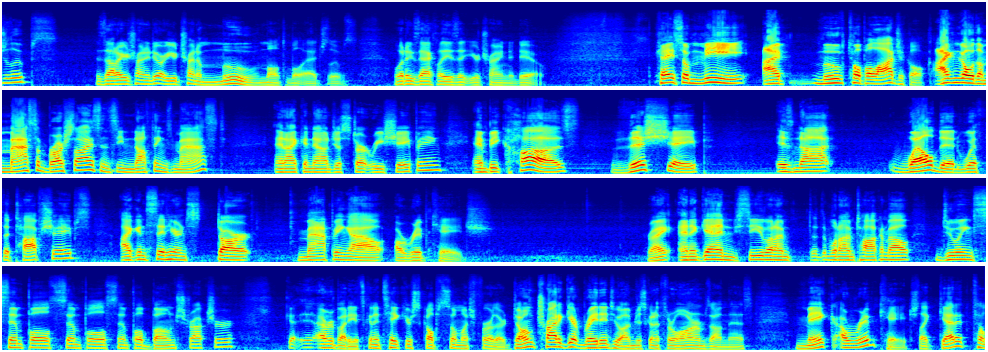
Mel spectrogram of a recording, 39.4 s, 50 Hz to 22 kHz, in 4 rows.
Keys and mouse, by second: 8.2 click, 8.8 s, 8.9-10.3 drag, 10.0-11.5 typing, 10.3 ctrl+right click, 10.6 ctrl+alt+right click, 12.0 click, 14.0 right click, 14.7 click, 20.5-22.3 shift+drag, 20.6-21.3 typing, 22.8 right click, 23.5 click, 25.3 right click, 26.1 right click, 26.8 click, 28.2 shift+click, 29.0 s, 29.1 click, 30.9-34.5 shift+drag, 31.2 typing, 33.4-34.2 typing, 35.1 ctrl+right click, 36.3 click, 39.2 alt+right click.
